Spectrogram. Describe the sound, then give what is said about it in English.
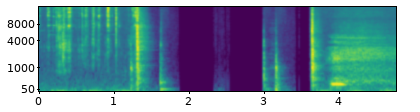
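A cellar door being opened: a metallic jangle and rattle, a sharp knock, then near-silence broken by a few short clunks, ending in a louder creaking rush. “I'm gonna open the cellar.”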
